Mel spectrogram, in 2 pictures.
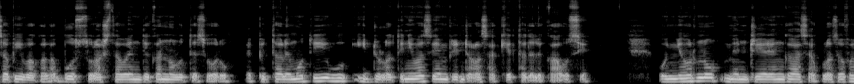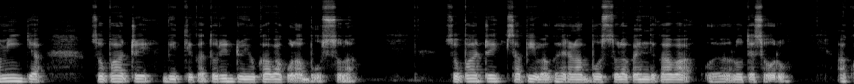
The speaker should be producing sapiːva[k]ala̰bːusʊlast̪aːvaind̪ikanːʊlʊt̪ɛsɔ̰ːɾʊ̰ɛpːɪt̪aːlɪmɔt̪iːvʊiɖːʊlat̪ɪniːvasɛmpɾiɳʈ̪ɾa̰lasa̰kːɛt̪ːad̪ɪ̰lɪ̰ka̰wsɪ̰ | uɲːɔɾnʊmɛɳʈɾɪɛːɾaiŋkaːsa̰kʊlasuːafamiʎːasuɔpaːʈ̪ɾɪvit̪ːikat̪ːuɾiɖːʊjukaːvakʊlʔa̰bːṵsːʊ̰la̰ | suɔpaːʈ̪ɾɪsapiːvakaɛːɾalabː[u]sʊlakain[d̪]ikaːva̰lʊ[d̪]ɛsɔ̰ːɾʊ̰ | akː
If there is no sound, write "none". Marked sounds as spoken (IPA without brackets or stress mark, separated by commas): k, u, d̪, t̪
